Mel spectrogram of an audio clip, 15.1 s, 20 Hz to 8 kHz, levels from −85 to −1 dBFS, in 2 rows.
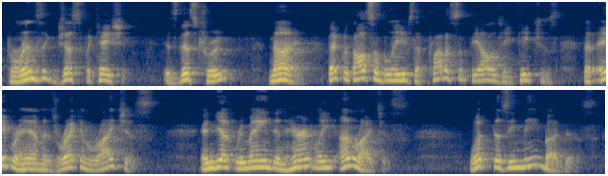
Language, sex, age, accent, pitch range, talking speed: English, male, 60-79, American, 155-185 Hz, 115 wpm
